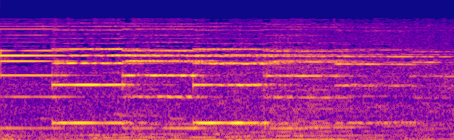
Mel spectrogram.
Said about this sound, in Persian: همون لحظه یه آمبولانس نشکش از بغلم رد شد.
